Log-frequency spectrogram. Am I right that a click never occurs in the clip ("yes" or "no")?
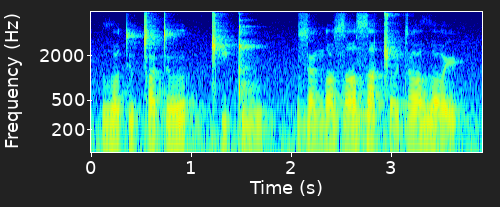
no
